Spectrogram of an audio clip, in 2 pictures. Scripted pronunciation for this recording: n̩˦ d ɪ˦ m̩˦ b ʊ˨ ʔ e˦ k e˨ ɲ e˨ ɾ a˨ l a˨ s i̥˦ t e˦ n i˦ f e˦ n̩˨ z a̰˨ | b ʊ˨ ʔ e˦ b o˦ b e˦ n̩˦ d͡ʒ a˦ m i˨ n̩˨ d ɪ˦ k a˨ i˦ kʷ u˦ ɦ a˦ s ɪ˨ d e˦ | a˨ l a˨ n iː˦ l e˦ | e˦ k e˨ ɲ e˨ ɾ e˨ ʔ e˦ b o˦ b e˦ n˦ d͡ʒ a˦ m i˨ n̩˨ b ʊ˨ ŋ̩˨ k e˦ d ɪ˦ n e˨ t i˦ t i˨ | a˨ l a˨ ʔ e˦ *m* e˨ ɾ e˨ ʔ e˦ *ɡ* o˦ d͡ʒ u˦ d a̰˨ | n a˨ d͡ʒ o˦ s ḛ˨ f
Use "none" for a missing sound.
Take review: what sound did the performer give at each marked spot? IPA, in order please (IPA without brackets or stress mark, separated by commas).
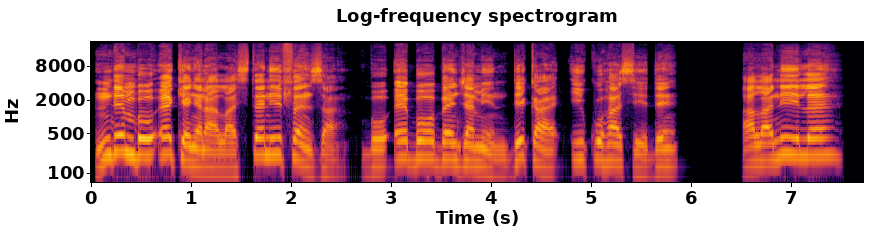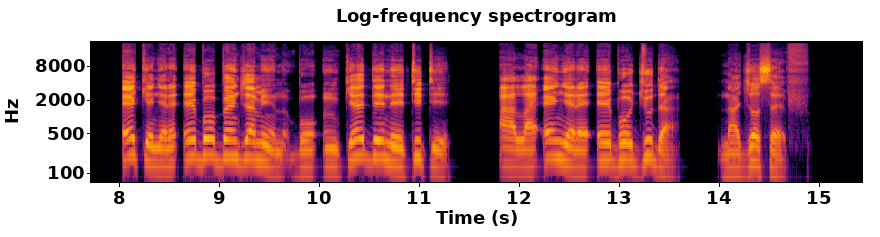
ɲ, b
